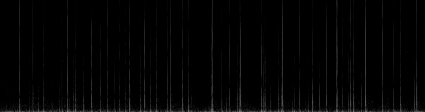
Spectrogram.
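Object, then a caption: Plastic container lid. Long red nails tap and scratch a green plastic lid, making a rapid, uneven run of dozens of short, dry clicks. Each tap has a dull, low-heavy knock with a brief bright edge that dies almost instantly, and faint scratchy noise fills the gaps at a quiet, steady level.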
